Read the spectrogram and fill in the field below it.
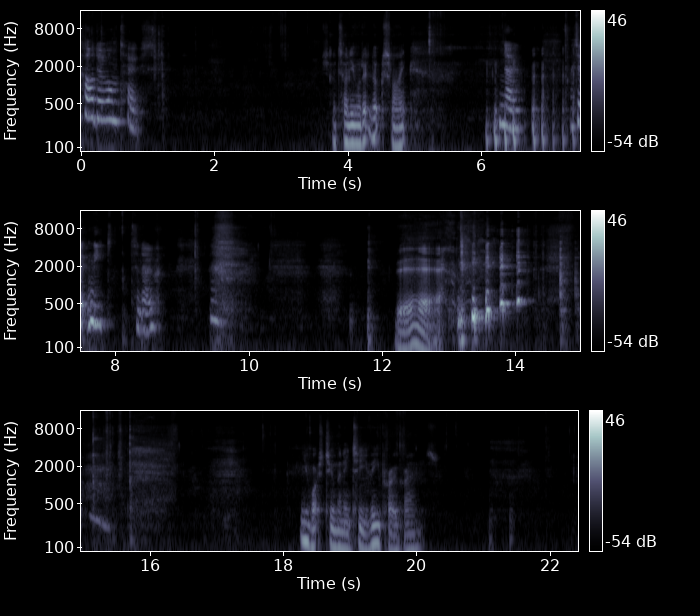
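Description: A fork scrapes and spreads mash onto crisp toast.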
